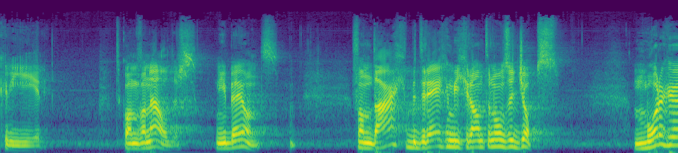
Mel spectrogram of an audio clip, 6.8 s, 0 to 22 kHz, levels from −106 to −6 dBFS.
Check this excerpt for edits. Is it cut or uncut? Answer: cut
